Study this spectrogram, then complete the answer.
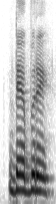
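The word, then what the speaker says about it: debris: Siesta, डेब्रे, डेब्रे इसका है silent.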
